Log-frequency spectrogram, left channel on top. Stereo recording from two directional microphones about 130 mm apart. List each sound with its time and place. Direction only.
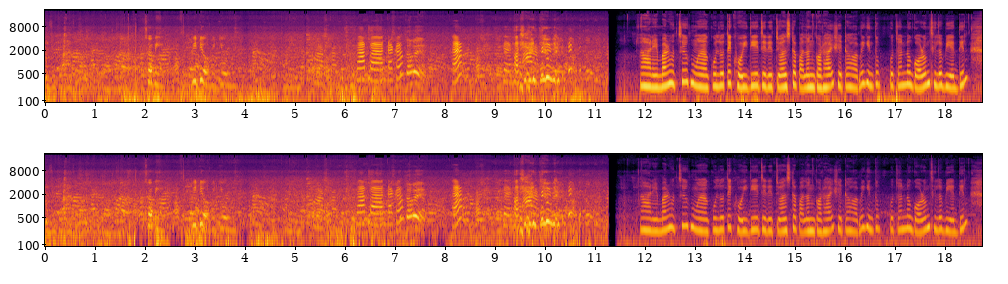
2.0 s speech: centre (ahead or behind)
6.2 s a sound: 5° left (ahead or behind)
8.1 s speech: 5° left (ahead or behind)
11.9 s speech: 60° left (ahead or behind)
